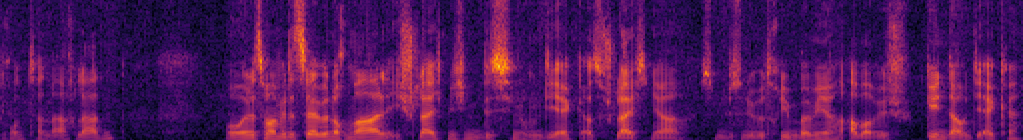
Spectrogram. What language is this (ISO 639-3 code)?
deu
